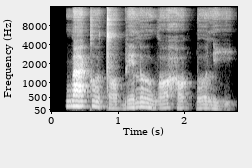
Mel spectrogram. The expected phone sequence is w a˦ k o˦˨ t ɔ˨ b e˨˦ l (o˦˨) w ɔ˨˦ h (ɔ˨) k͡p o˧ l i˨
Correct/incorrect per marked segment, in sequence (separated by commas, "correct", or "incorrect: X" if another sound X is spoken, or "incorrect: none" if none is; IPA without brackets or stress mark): correct, incorrect: ɔ˧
